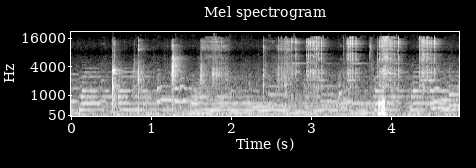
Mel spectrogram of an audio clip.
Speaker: Kita juga sekalian cek, ini kan karena sudah kita ganti dengan clicker yang baru, kita cek dulu suara dari clickernya.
